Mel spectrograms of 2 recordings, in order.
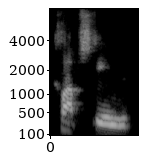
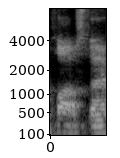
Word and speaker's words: Klopstein: Am I pronouncing your name correctly, Colonel? By the way, it is Colonel Clopstein, but that's okay. Uh I get it both ways, but uh you know that's fine.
